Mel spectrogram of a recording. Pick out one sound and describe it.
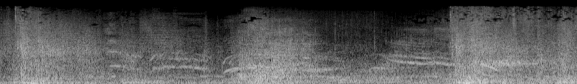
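Creatures screech and shriek.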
